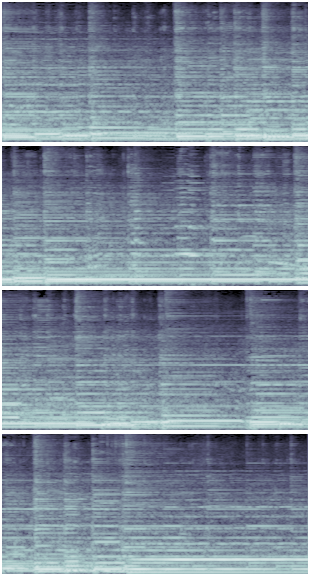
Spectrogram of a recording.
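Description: Live rock band playing an instrumental passage with no singing: strummed acoustic guitar, electric bass, fiddle and drums. The bass drops to a strong low held note about a second before the end.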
